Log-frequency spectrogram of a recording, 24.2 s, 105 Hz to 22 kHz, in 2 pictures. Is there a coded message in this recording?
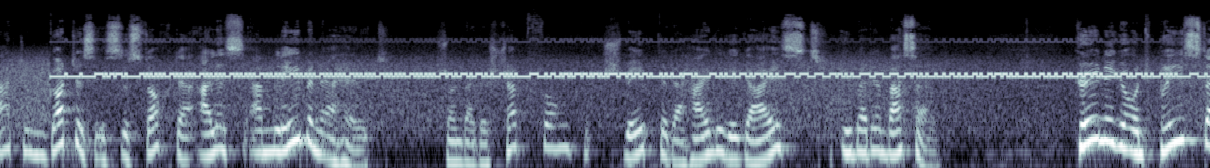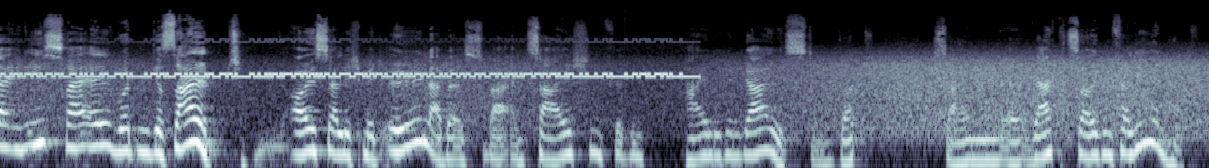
Yes: RTTY (50 baud, 170 Hz shift) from 0.5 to 19.1 s, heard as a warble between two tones, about 2000 Hz centre, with radio static. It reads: RYRYRYRYRYRYRYRYRYRY AA4OWD DE IK3NQN 599 599 1077 1077 AA4OWD AGN? AGN? PSE RPT UR CALL DE HB7UH K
